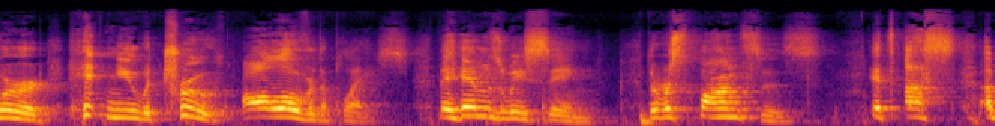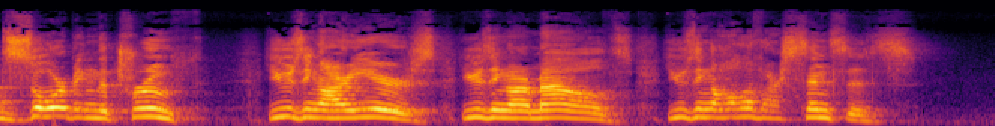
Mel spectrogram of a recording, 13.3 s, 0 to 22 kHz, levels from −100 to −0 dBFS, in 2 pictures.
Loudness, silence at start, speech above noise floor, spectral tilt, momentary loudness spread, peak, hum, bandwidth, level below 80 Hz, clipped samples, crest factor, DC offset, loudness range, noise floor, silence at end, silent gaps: -16 LUFS; 0 s; 44 dB; -4 dB/octave; 18 LU; 0 dBFS; none; 14.5 kHz; -64 dBFS; under 0.1%; 16 dB; under 0.1%; 4 LU; -61 dBFS; 0.55 s; none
